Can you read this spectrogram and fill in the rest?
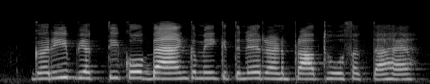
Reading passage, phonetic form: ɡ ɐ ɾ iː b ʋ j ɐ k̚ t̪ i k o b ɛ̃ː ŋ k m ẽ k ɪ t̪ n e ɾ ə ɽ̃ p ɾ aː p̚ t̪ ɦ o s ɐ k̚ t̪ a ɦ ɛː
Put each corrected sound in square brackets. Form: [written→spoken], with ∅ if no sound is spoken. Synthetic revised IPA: ɡ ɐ ɾ iː b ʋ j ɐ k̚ t̪ i k o b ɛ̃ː ŋ k m ẽ k ɪ t̪ n e ɾ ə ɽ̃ p ɾ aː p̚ t̪ ɦ o s ɐ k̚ t̪ a ɦ ɛː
